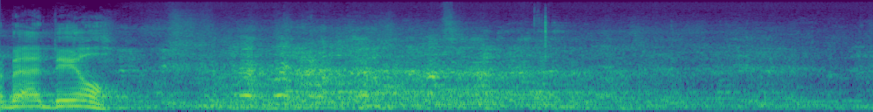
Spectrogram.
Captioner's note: audience laughing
